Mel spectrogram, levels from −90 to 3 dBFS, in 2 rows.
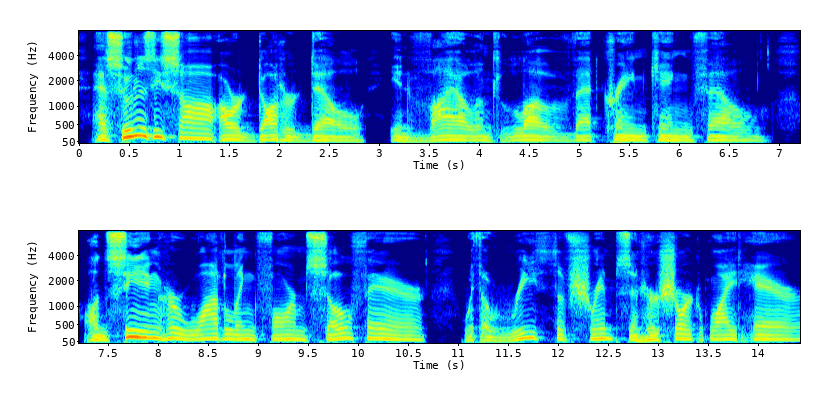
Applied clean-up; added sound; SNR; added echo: none; none; none; none.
